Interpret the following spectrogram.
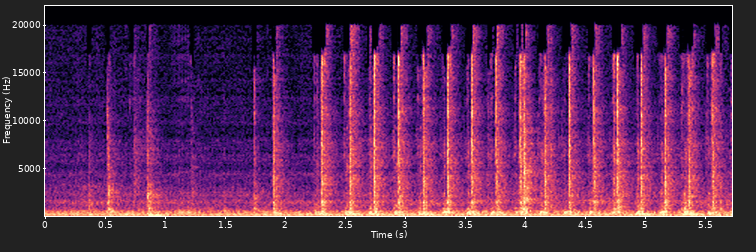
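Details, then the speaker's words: Cassette deck tested with a spare tape after light cleaning: sharp regular clicks about 2.5 per second in a quiet room, tape never plays and stop doesn't work; repeated clicking, mechanism not engaging. "Ні, не працює. Воно, чуєте, клацає і навіть стоп не працює."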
